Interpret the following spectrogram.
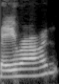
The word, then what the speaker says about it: Mehron: Yes, Snazaroo is spelled Snazaroo, and Mayron is spelled Mehron.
